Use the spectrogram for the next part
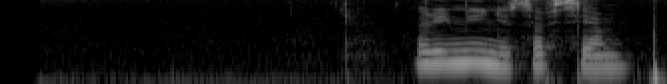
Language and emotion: Russian, neutral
